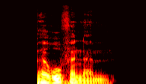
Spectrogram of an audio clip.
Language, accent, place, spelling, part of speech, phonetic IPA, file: German, Germany, Berlin, berufenem, adjective, [bəˈʁuːfənəm], De-berufenem.ogg
- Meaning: strong dative masculine/neuter singular of berufen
